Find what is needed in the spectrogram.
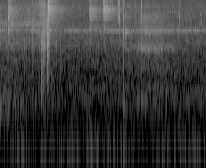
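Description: Two faint computer mouse clicks over near silence, about half a second and about a second and a quarter in.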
